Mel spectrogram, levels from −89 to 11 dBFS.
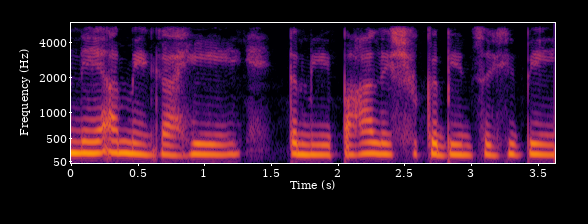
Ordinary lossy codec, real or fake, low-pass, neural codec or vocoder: none; fake; 5.4 kHz; codec, 16 kHz, 2 kbps, FunCodec, trained on LibriTTS, 25 frames a second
